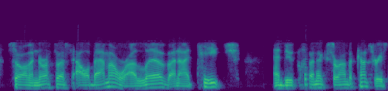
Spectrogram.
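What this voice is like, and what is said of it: Genuine regional accent. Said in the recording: “I love the accent. ... It's for real.”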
